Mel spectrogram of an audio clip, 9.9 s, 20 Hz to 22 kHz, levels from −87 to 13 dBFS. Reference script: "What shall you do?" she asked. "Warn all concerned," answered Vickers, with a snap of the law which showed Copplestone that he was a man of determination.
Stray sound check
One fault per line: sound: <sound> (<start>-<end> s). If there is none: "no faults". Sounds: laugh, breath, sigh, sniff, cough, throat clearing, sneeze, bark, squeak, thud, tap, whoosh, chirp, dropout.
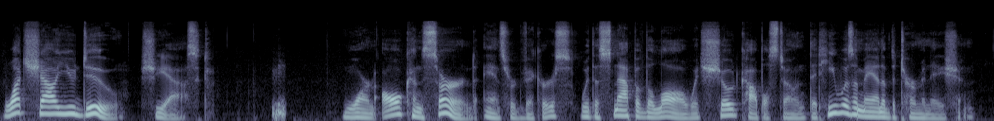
sound: laugh (2.7-2.9 s)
